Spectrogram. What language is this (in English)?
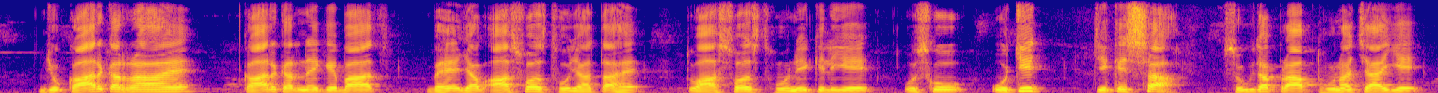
Hindi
